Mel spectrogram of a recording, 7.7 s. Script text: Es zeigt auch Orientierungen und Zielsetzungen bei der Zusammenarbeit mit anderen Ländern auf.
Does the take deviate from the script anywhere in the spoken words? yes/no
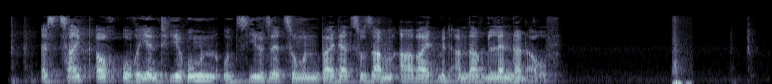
no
